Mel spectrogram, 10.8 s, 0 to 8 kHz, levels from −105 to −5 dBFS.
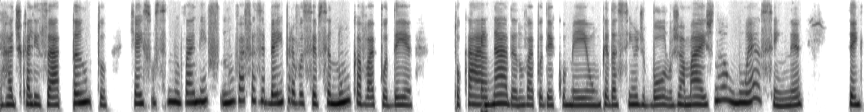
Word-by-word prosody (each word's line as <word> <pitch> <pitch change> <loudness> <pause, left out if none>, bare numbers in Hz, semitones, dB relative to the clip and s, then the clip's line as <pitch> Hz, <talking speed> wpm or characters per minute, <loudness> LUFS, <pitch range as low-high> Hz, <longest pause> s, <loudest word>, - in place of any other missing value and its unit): radicalizar 210 0 -1
tanto, 255 -5 +3 0.3
que 245 - -5
aí 240 - +2
você 255 +3 -7
não 280 -2 +6
vai 260 0 +2
nem 290 +2 +6 0.2
não 255 +2 +6
vai 315 - -4
fazer 315 -3 -6
bem 245 +2 +2
pra 290 -2 -6
você, 245 -1 -3
você 255 - -3
nunca 255 +3 +7
vai 205 -3 -4
poder 205 -1 -4 0.5
tocar 215 -1 -2
em 205 - +4
nada, 230 -3 +2
não 195 - -4
vai 200 0 -6
poder 200 -1 -6
comer 195 -1 -2
um 190 +1 -2
pedacinho 215 +1 -2
de 205 - -4
bolo 195 0 -5
jamais? 210 +1 0
Não, 330 +1 -1
não 265 +1 +6
é 355 +8 0
assim, 215 - -6
né, 190 +4 -2 0.6
tem 215 -1 +2
que 210 - -9
220 Hz, 205 wpm, -22 LUFS, 205-255 Hz, 0.6 s, nunca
